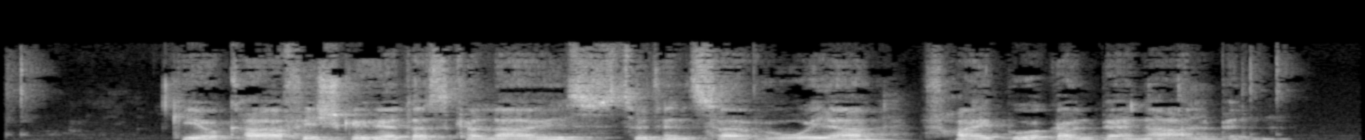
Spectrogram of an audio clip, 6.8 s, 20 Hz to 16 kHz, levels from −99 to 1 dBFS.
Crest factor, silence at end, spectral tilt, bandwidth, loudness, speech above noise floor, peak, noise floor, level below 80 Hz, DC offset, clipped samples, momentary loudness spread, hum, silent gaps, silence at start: 16 dB; 0.4 s; -4 dB/octave; 11.5 kHz; -17 LUFS; 45 dB; -2 dBFS; -63 dBFS; -54 dBFS; under 0.1%; under 0.1%; 11 LU; none; none; 0.1 s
